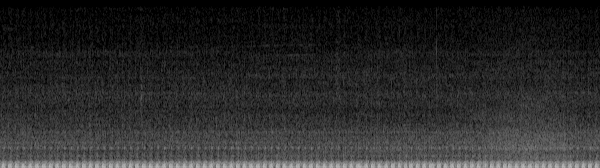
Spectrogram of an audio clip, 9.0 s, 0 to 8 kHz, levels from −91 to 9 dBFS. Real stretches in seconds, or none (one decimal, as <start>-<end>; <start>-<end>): 0.0-5.4; 6.1-6.5; 7.6-9.0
